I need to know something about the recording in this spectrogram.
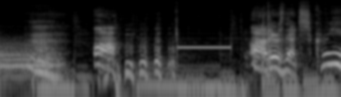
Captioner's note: laughs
